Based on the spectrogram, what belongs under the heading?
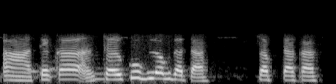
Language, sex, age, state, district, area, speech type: Goan Konkani, female, 30-45, Goa, Murmgao, rural, conversation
